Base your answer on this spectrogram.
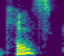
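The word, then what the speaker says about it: Kelce: Wir haben letztes Mal darüber diskutiert, spricht man Kells eigentlich Kells oder Kelsey aus und haben lange hergeleitet, warum Kells gesagt wird.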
